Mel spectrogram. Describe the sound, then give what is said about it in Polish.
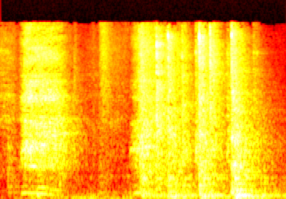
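Someone tries a locked emergency exit door, the handle and door rattling and clunking in several quick jolts that refuse to give way. “Zamknięte. Drzwi zamknięte.”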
